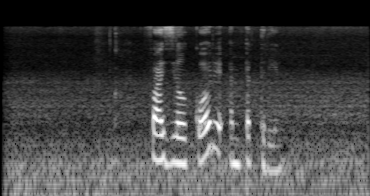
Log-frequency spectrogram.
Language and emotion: Russian, neutral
